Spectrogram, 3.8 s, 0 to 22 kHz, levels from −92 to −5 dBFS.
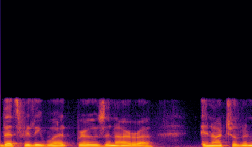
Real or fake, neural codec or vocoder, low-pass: real; none; 7.2 kHz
